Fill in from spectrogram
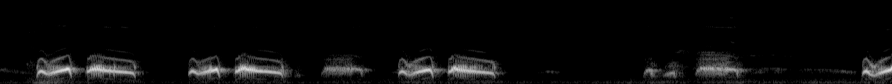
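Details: Spotted dove giving its lure call to bring in wild males: a rhythmic series of paired throaty coos, each pair with a bending second note, repeated roughly every two seconds in a quiet setting.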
